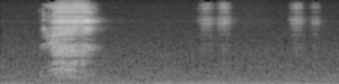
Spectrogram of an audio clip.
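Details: Wet sneezes: one strong hissing sneeze burst, then two pairs of softer, short sneeze-like snorts, forming a sneezing episode.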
